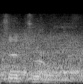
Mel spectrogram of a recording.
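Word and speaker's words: Tetreault: Raymond Tetro. How do you spell that last name?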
